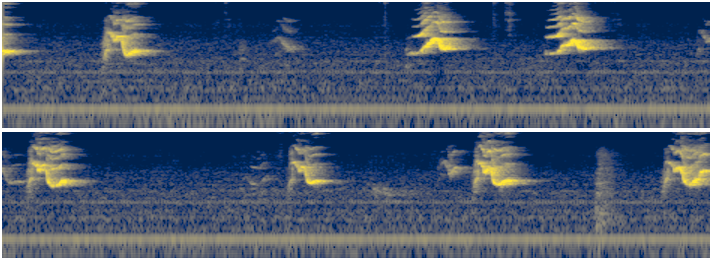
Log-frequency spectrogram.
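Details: A young Javan myna practising its song gives harsh squawky chirps at uneven gaps, eight or so notes with some louder and buzzier than others, over a constant low hum in the background.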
